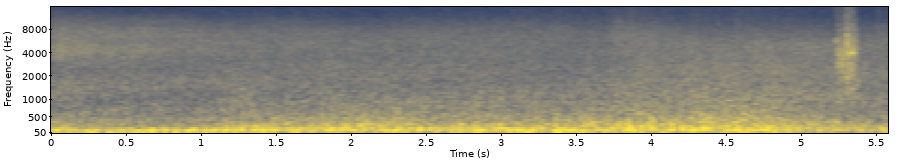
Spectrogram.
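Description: Steady wind gusting across an open seaside spot at the Bay of Fires in Tasmania, a loud continuous rush buffeting the microphone with surf mixed in, no voices.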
